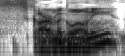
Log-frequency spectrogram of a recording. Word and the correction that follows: Scarmiglione: Scarmiglione. I think they all have Italian. I think they all have Italian names.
